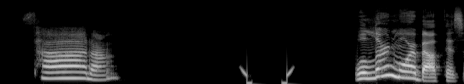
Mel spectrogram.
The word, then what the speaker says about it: 사랑: 사랑. 사랑. It sounds closer to an L than an R in English. Listen again carefully. 사랑. 사랑.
